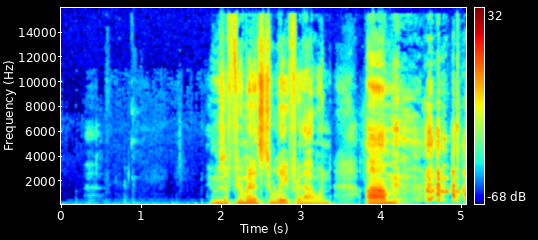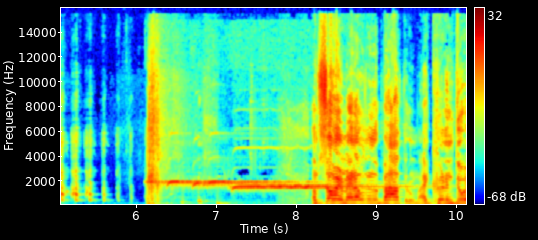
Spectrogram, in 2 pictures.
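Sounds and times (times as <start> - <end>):
speech: 1.9 - 4.4, 8.2 - 10.1
person whistling one long steady note: 6.1 - 9.9.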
